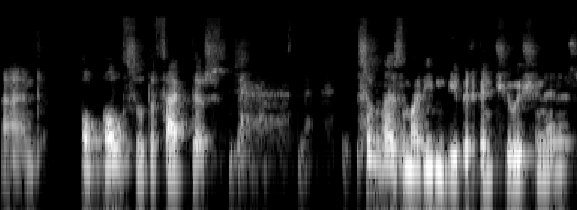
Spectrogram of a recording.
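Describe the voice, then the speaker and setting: A man speaks with an Irish accent. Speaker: veterinarian. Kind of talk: interview answer.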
